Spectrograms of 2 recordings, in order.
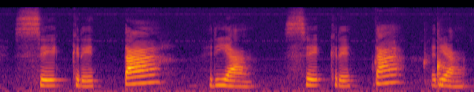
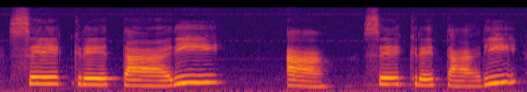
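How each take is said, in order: First: Secretária said very slowly, i and a glided together; slow teacher's demo of secretária; joined vowels. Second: Secretaria said very slowly, i and a apart; slow teacher's demo of secretaria; separated vowels. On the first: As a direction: blend the i and a of secretária into one syllable. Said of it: "Olha o som vocálico do i e do a juntos". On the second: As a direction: pull the final i and a of secretaria into two syllables. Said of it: "Olha o som vocálico separado". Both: Shown as a demonstration.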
